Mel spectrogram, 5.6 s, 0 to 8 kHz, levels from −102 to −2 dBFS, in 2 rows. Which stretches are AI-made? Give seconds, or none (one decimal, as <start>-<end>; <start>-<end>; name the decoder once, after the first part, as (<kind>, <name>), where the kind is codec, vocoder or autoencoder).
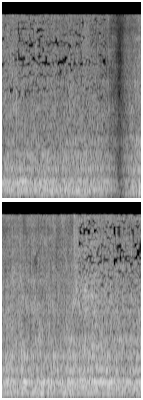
2.1-4.3 (codec, HILCodec)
